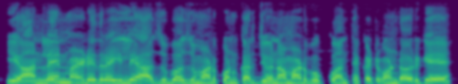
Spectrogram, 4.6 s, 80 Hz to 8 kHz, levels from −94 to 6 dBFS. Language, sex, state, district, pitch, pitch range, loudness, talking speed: Kannada, female, Karnataka, Dharwad, 235 Hz, 215-250 Hz, -15 LUFS, 185 wpm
